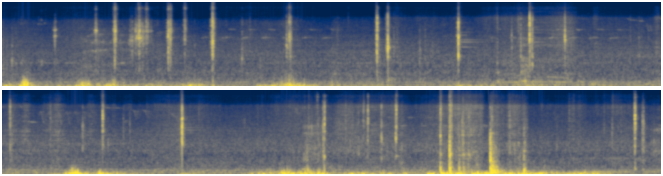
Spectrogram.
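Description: Metal tools clink against engine parts.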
